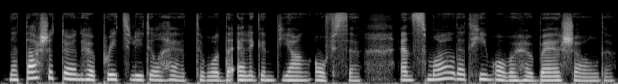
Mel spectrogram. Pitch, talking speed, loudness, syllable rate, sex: 205 Hz, 185 wpm, -17 LUFS, 5.7 syllables/s, female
